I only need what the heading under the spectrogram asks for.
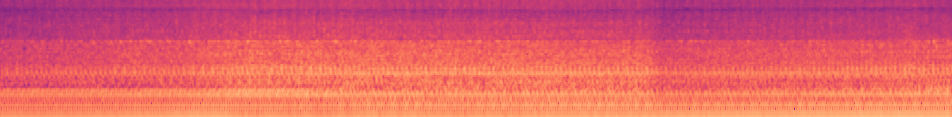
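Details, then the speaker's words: Old farm tractor, started without choke: steady, even idle with a smooth low firing beat, no knocks or misses; it snapped to life, runs healthy with good oil pressure. "Ah, she snapped. There you go. Yeah, sounds good."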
